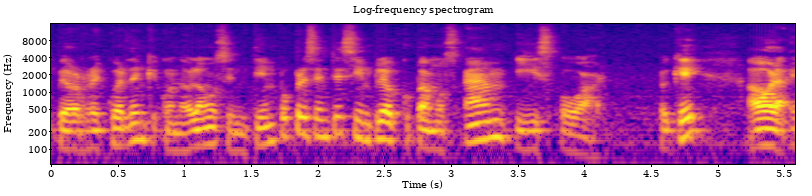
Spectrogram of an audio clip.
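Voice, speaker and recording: A man's voice: mid-range voice, darkish tone. A man teaching English grammar from slides, patient and step by step, often checking in with the class, with faint background noise. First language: Spanish. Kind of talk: slide-based grammar lesson.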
